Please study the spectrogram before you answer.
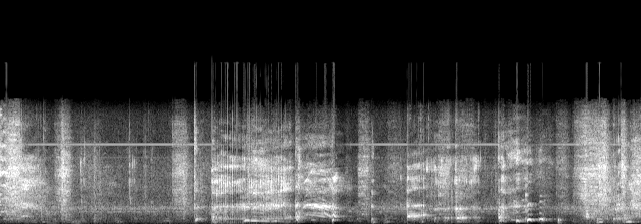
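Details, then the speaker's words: Deliberate burping during a burping contest: long, loud, rumbling belches with some laughter. "I used to do this all the time I get real loud ones out I need some water to clear it out"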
